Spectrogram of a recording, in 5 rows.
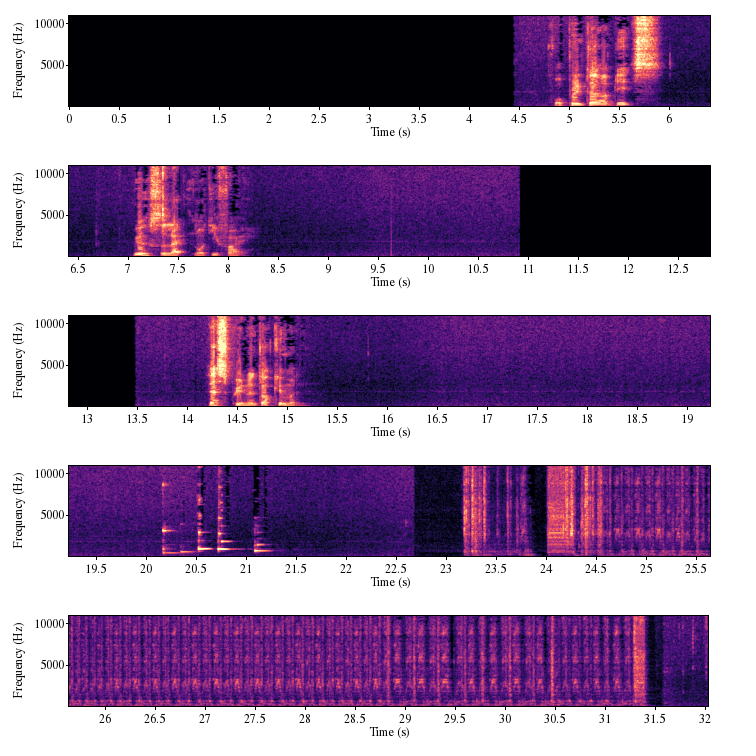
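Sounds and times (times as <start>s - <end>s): printer paper pickup clunks: 23.2s - 25.6s
printer whirring and ticking: 23.2s - 31.5s.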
